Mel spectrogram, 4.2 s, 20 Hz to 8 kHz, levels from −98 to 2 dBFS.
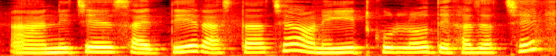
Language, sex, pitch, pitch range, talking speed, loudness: Bengali, female, 240 Hz, 225-255 Hz, 130 wpm, -12 LUFS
